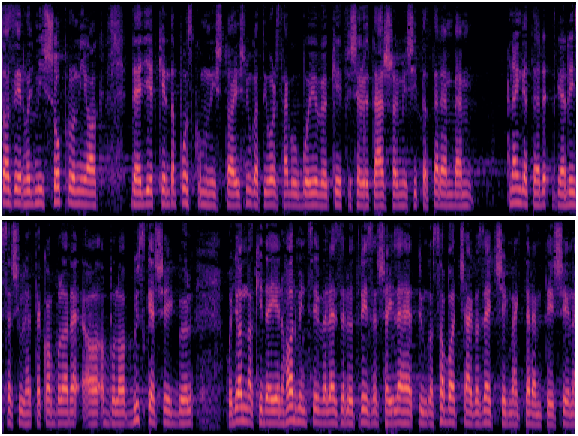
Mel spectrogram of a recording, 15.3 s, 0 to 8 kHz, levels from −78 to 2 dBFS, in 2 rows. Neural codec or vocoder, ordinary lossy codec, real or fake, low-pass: none; none; real; none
